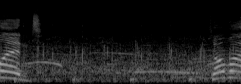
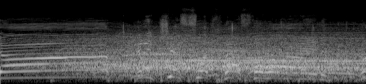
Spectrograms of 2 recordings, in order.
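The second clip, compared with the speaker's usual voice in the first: drawn-out shout; 2 semitones higher, 8 dB louder, much slower than usual. Real, not acted. Near-miss call on the goal line.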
